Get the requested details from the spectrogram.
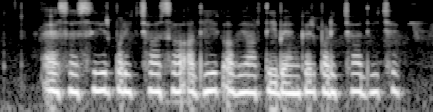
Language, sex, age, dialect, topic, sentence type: Magahi, female, 46-50, Northeastern/Surjapuri, banking, statement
